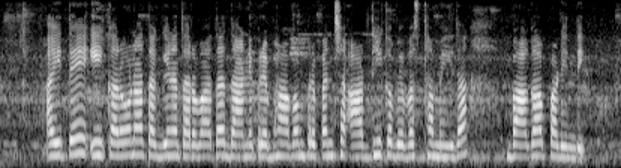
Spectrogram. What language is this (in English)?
Telugu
